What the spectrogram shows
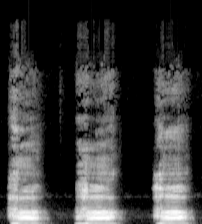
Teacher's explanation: اس کو کھینچیں گے نہیں، ایک الف کے برابر کھینچ کے پڑھا جائے گا · ہا کا مخرج ہے، سینے کی طرف والا حصہ، یہ سینے سے نکلتا ہے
